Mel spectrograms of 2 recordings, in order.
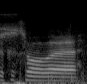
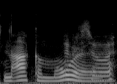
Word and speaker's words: Nakamura: Nakasura the win. What did you just call him? It's Nakamura.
